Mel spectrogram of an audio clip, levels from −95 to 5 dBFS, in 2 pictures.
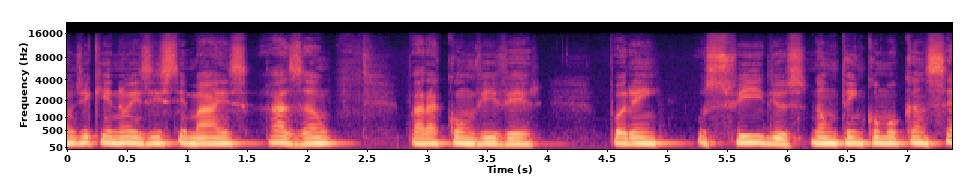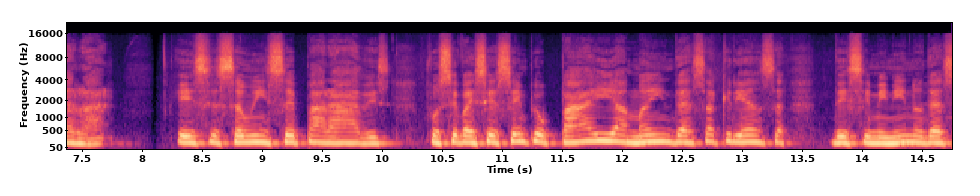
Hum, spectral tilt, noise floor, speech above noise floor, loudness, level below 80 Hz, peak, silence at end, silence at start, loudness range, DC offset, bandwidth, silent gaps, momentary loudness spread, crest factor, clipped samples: none; -6 dB/octave; -45 dBFS; 35 dB; -12 LUFS; -54 dBFS; 0 dBFS; 0 s; 0 s; 2 LU; under 0.1%; 15 kHz; none; 9 LU; 10 dB; under 0.1%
